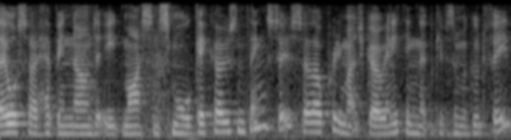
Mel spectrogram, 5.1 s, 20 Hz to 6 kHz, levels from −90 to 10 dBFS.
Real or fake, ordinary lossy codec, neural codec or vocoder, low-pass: real; AAC, 48 kbps; none; 5.4 kHz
